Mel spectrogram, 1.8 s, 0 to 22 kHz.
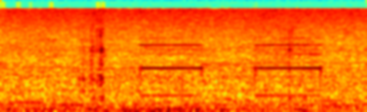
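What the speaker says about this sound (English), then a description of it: "ignore the beeping" Two short electronic beeps, each held for about a third of a second, sound over a steady low engine rumble from an Audi A5 as its folding wing mirror is switched.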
